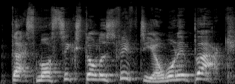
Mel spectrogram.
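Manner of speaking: put-on London Cockney accent. Doing a bit for the other speaker, in a cockney accent. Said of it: "I do like your Cockney accent".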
